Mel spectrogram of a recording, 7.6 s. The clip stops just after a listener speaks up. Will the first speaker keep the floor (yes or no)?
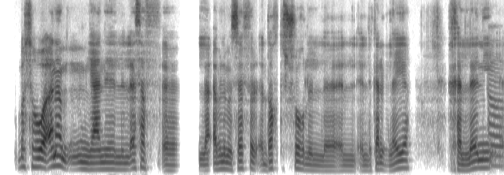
yes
